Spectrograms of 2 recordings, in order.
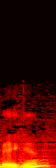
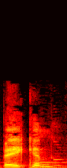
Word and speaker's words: Begin: In 1978, the Nobel Peace Prize was awarded to Israel's Menachem Begin and Egypt's Anwar Sadat. Can an Israeli man be named Bacon? Begin. Begin. Oh. Did I say it like Bacon?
